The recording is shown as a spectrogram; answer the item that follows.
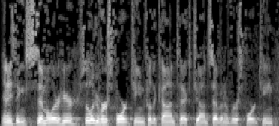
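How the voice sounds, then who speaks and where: A male pastor preaching a fiery sermon with a thin, nasal voice, pressing his points with forceful, repeated phrases. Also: fairly high pitch, fast, big-room sound. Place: church sanctuary.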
